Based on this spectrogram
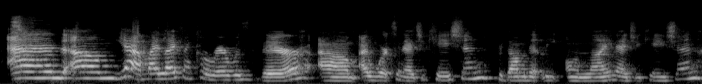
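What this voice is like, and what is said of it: Barbadian Caribbean accent. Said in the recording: “as you can tell from my accent, I'm not originally from the US. I'm from Barbados”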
